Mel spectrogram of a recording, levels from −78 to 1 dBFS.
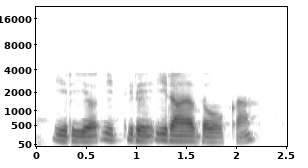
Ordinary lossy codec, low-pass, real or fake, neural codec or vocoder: none; 3.6 kHz; fake; codec, 16 kHz, 8 kbps, FreqCodec, larger model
